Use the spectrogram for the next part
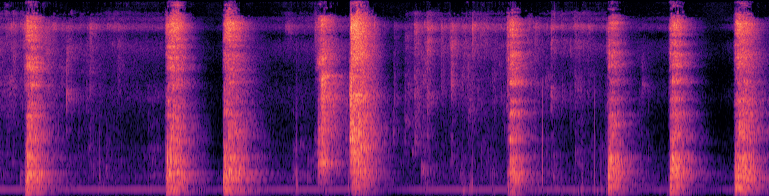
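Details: Kennel cough in a Cane Corso dog: about nine loud, harsh, hacking coughs.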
